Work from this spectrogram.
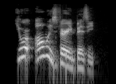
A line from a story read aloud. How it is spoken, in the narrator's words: snapped Kayla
